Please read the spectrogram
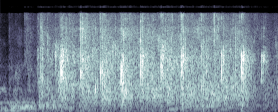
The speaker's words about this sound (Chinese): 你知道你们在鼓掌，我被你们的掌声所麻木了。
